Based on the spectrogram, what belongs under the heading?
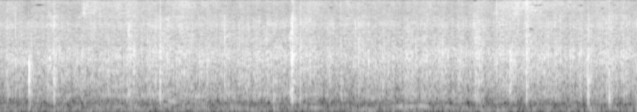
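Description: Light rain falling steadily, with scattered sharp ticks of drops. Boiled potatoes are being mashed by hand in a steel bowl at the same time.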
